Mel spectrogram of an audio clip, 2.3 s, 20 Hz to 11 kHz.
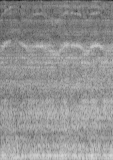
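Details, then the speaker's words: Supercharged Saleen Foxbody Mustang V8 on its first cold startup with a new tune, running rich on cold enrichment at about 12–14 inches of vacuum: lumpy uneven idle with a steady supercharger whine. "You can hear the whine from the Supercharger. And it's not smooth idle."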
